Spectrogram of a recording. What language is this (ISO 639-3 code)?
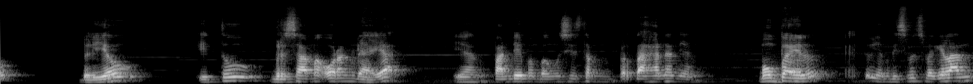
ind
